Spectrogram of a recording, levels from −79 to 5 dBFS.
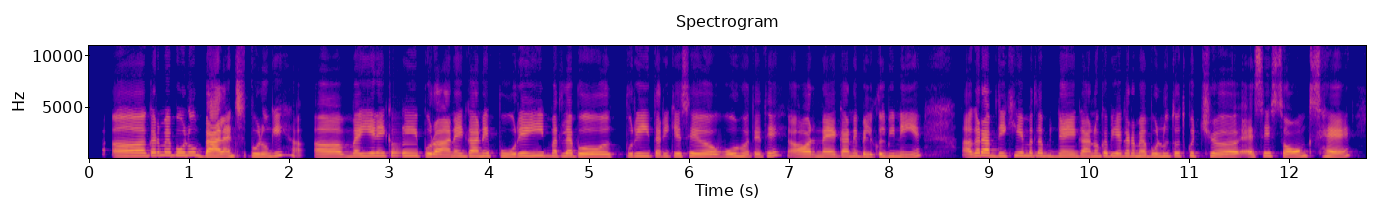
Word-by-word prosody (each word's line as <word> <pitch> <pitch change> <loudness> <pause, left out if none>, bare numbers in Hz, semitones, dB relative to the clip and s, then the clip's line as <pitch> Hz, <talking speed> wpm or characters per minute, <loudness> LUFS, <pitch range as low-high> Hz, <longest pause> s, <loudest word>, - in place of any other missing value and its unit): अ, - - -6 0.2
अगर 295 +2 +1
मैं 315 -1 -1
बोलूँ 305 +1 +1
बैलेंस 235 +1 +4
बोलूँगी। 245 +4 0 0.3
अ, 220 0 +2
मैं 250 +3 -1
ये 265 +1 +2
नहीं 275 - +1
कहूँगी 280 0 -1
पुराने 235 -1 +3
गाने 255 +1 +1
पूरे 245 +2 +1
ही 280 +1 +2
मतलब 255 0 0 0.5
पूरी 260 +1 0
तरीके 255 0 -1
से 255 0 +1
वो 225 +2 -1
होते 235 -1 -3
थे 270 - 0 0.2
और 225 0 +2
नए 225 0 +1
गाने 240 +1 -1
बिल्कुल 220 +2 -1
भी 245 +1 -3
नहीं 225 -1 -2
हैं। 275 - -3 0.5
अगर 285 +2 +2
आप 295 - +6
देखिए 270 +2 -1
मतलब 275 -2 -2
नए 235 -1 +1
गानों 245 +1 -2
का 275 - +1
भी 265 -1 -1
अगर 255 -1 -1
मैं 245 -1 -1
बोलूँ 245 +1 -1
तो 270 - -1
कुछ 275 -1 -6
ऐसे 230 +1 +1
सॉन्ग्स 245 -1 -1
हैं 230 +3 +2
250 Hz, 210 wpm, -23 LUFS, 235-270 Hz, 0.5 s, आप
